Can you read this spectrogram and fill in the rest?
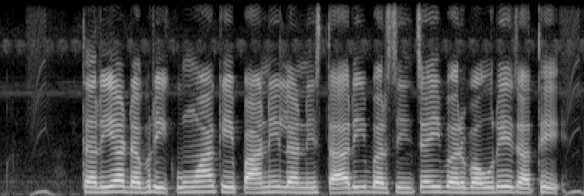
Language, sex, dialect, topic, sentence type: Chhattisgarhi, female, Eastern, agriculture, statement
